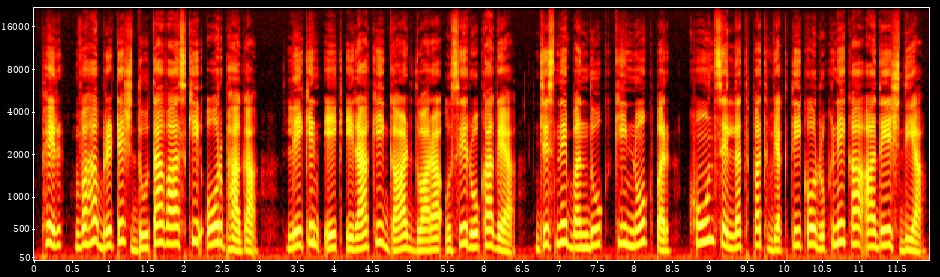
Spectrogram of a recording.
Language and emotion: Hindi, neutral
